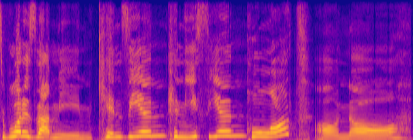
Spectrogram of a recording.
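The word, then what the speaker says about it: Keynesian: does that mean kinan kesian po oh no oh no kesian it PL pronounced like kinan economics economics is just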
